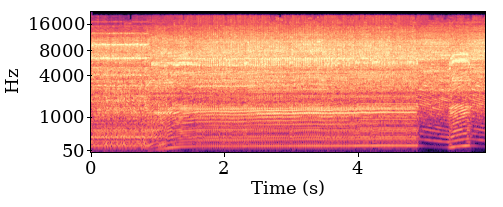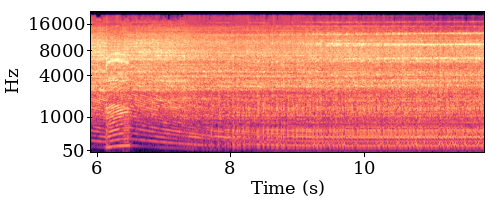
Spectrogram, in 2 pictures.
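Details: Chainsaw with Phelon electronic coil, used as a test unit for a repaired SDC carburetor (carb 1): a crisp two-stroke buzz climbs cleanly to a steady high whine, then drops and revs back up twice without stumbling. It runs healthy.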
